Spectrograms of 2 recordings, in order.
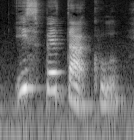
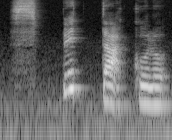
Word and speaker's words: spettacolo: Em italiano, a gente não tem essa mudança e esse S aqui, ele é mudo. Então, spettacolo. Dillo chiaro, spettacolo. Ok, então, importante a gente fazer esse som do S mudo. A gente tem uma tendência muito grande a pronunciar, a colocar um E ou um I ali, né?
